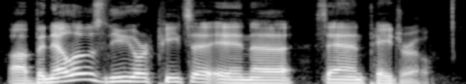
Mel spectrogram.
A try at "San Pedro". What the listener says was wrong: It's Pedro. The locals. Do the locals say Pedro? You don't even say San. You go, Pedro, what's up?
